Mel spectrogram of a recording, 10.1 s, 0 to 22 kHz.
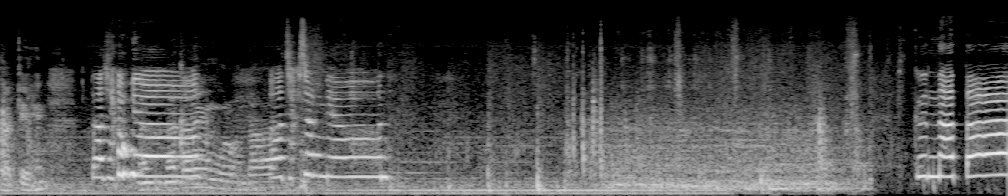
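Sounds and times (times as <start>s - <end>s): steady low hum: 0.0s - 8.8s
footsteps on a path: 4.4s - 5.7s.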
